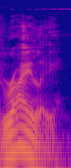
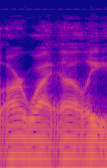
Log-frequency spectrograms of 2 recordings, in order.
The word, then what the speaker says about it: Ryle: I was wondering if you could help locate a book written by Maurice Riley." Now, I read that as Riley, but it's spelled R-Y-L-E, so it could be Maurice Ryle.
